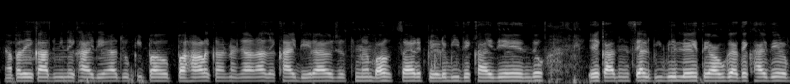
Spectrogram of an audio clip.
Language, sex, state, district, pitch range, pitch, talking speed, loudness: Hindi, male, Chhattisgarh, Kabirdham, 165-175 Hz, 170 Hz, 255 wpm, -17 LUFS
